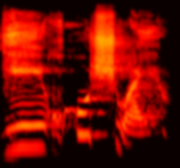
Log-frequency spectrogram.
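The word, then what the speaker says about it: יהושע: 히브리어를 그대로 발음하면 뭐냐면 예호슈아예요. 예호슈아는 두 단어의 합성어예요.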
